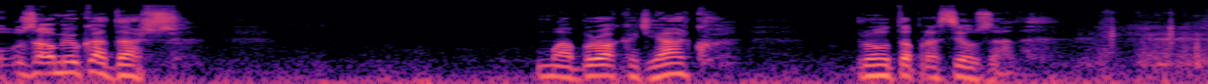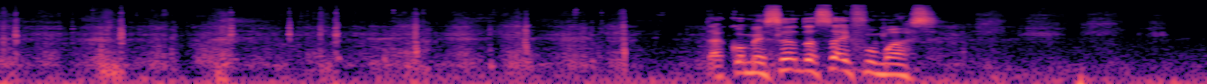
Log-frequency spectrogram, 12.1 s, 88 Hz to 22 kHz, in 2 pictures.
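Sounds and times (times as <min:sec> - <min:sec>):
wood scraping on wood: 0:05.4 - 0:12.0.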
